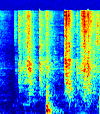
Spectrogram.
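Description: Faint handling sounds at a table: a soft low knock about a second in, then light rustling of cardboard and a glue gun being handled.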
